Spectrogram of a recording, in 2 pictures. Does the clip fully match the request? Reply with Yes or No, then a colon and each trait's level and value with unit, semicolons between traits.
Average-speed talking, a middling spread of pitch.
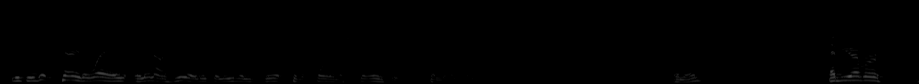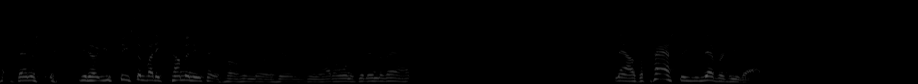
No: average, 180 wpm; wide, 6.6 semitones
